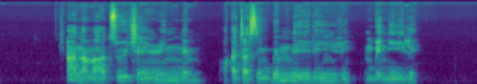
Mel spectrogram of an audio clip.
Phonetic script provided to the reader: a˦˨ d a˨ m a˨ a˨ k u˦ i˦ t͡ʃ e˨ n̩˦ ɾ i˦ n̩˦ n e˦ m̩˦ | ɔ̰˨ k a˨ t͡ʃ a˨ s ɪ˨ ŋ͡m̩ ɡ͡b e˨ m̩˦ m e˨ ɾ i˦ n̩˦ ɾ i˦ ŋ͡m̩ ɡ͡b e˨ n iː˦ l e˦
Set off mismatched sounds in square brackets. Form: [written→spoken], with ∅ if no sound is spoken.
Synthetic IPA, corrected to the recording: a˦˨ [d→n] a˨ m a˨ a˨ [k→t] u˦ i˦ t͡ʃ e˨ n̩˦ ɾ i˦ n̩˦ n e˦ m̩˦ | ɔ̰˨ k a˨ t͡ʃ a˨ s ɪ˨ ŋ͡m̩ ɡ͡b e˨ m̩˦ [m→n] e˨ ɾ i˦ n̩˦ ɾ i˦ ŋ͡m̩ ɡ͡b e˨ n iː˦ l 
